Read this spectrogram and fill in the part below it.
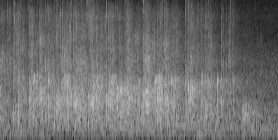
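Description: An audience at a talk on autism and ADHD applauds to welcome a speaker, with steady, dense clapping from a sizable crowd that holds throughout and softens slightly at the end.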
